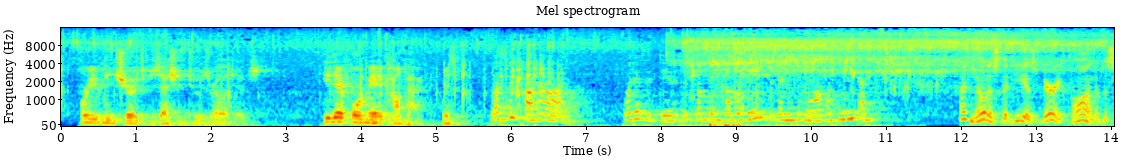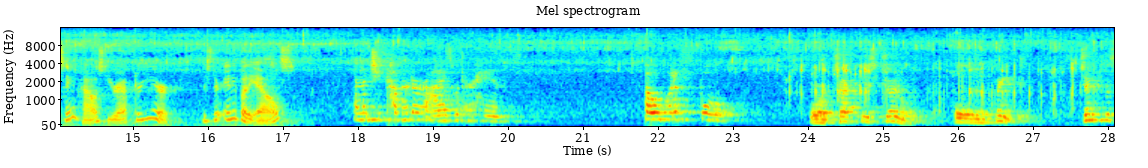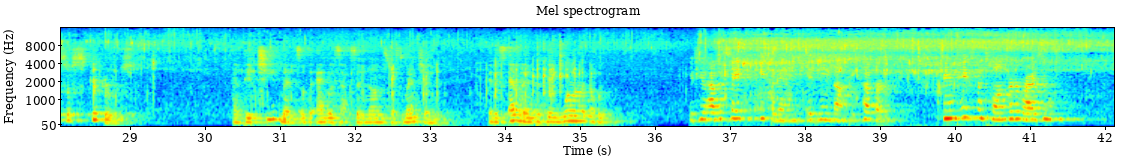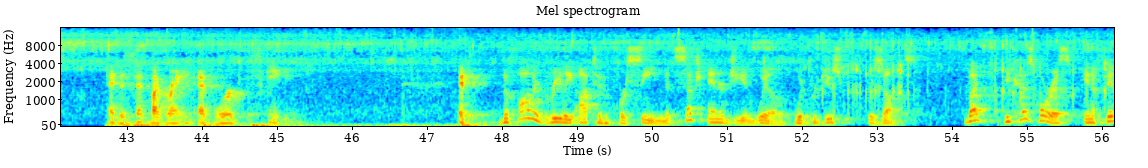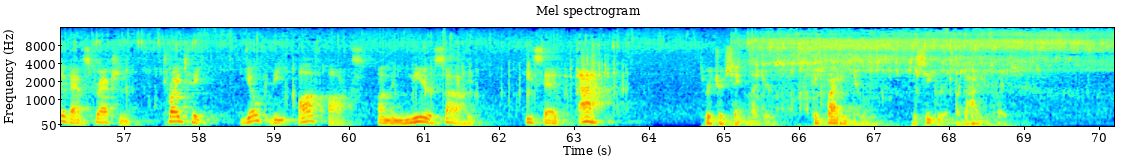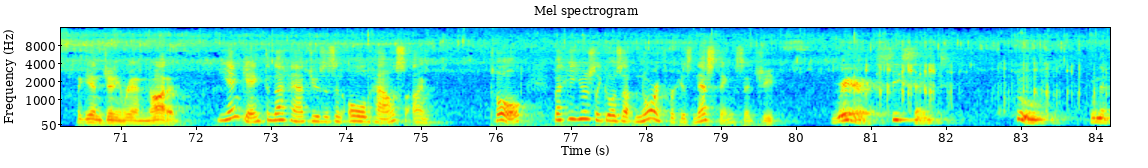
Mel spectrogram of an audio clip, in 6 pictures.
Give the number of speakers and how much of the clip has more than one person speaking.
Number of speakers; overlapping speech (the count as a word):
nine, no overlap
